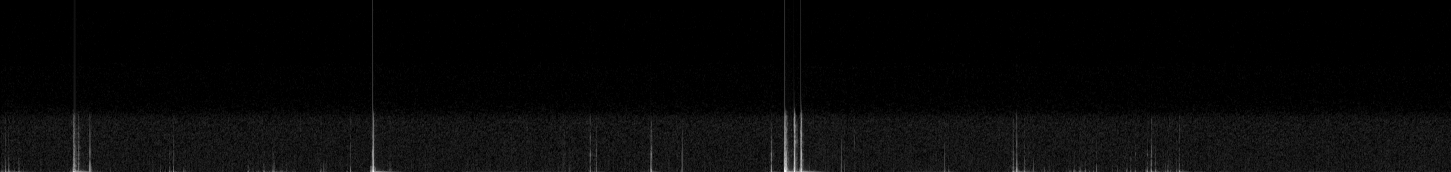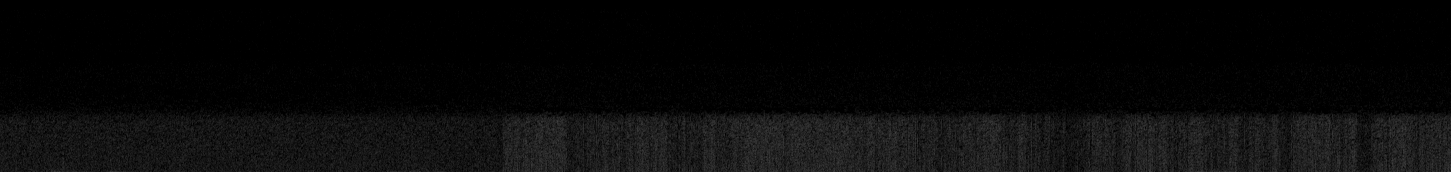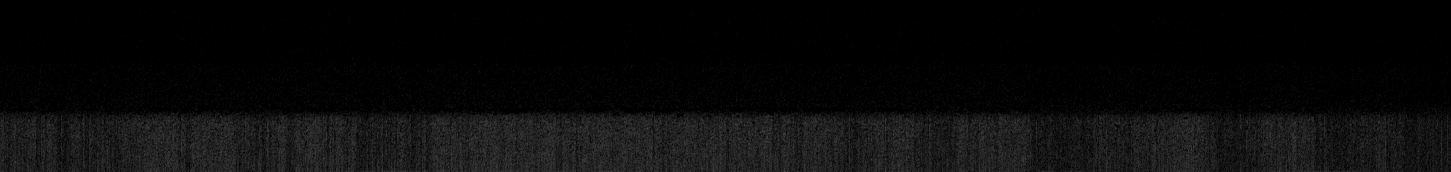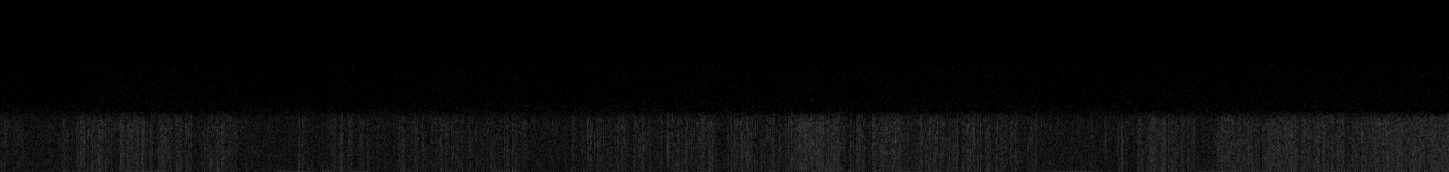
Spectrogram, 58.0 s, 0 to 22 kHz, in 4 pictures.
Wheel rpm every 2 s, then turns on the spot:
70, 80, 130, 190, 130, 140, 10, 0, 0, 0, 0, 0, 0, 0, 0, 0, 0, 0, 0, 0, 0, 0, 0, 0, 0, 0, 0, 0, 0.
12-14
